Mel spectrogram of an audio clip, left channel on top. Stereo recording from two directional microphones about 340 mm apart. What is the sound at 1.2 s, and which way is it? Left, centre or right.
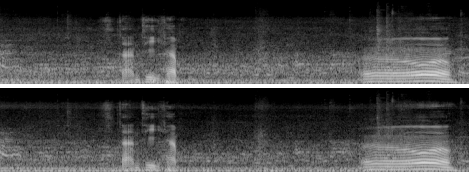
Speech, centre.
